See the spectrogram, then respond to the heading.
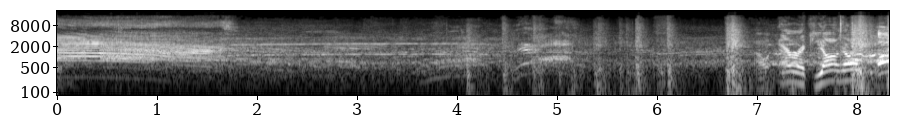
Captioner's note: crowd cheering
